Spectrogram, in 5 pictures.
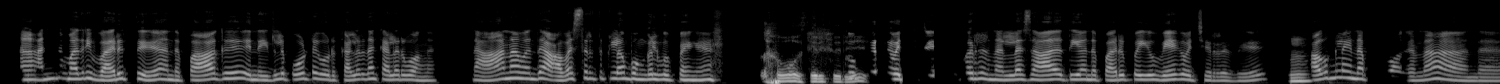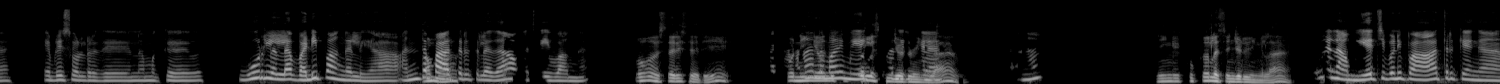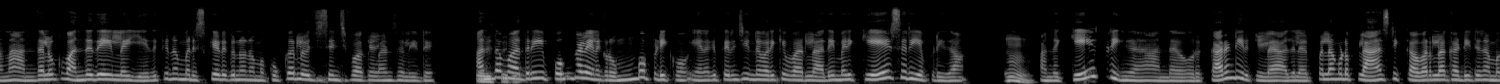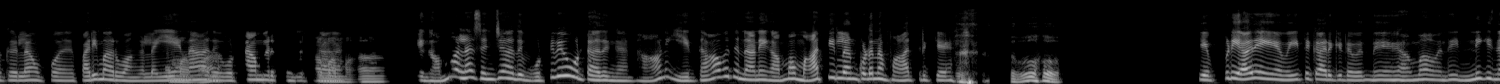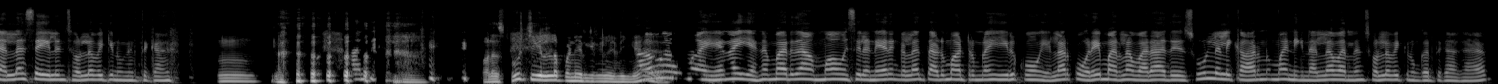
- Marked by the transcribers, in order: laughing while speaking: "பொங்கல் வப்பேங்க"; laughing while speaking: "ஓ"; unintelligible speech; surprised: "எங்க அம்மாலா செஞ்சா அது ஒட்டவே ஒட்டாதுங்க"; laughing while speaking: "பார்த்துருக்கேன்"; chuckle; chuckle; laugh; laughing while speaking: "அந்த"
- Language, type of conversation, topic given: Tamil, podcast, அம்மாவின் குறிப்பிட்ட ஒரு சமையல் குறிப்பை பற்றி சொல்ல முடியுமா?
